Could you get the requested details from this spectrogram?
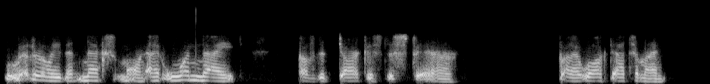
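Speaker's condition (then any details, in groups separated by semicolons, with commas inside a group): Spasmodic dysphonia; gradual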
